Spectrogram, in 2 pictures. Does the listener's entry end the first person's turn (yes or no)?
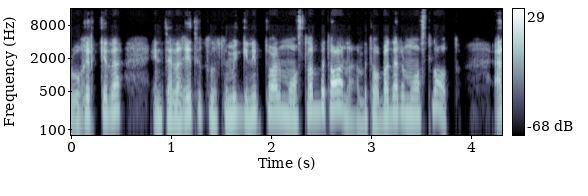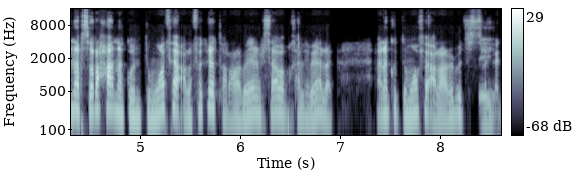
no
